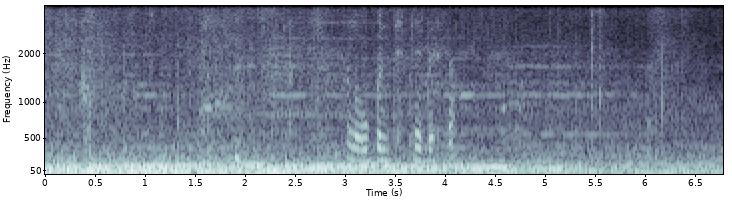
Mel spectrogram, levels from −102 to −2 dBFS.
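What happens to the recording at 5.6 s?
At 5.6 s the audio is intact: the sound carries on through the call path without a break or disturbance, band-limited to about 4 kHz as G.711 A-law telephone-grade coding leaves it.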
